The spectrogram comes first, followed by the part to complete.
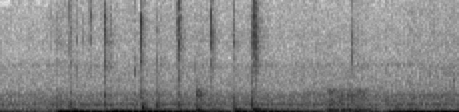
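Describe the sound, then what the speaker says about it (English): Quick bursts of keystrokes on a computer keyboard, close and moderately quiet, with irregular clicks and short pauses and no talking. "I'm going to type what we do as the header"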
